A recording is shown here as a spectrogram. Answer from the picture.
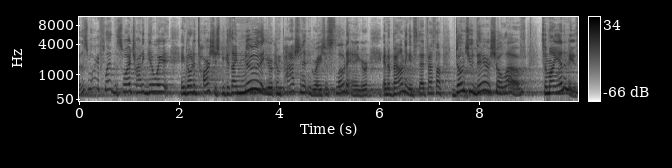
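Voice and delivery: high, loud indignant outcry; angry protest. Acted. Jonah protests God's mercy to his enemies, high and indignant. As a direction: hurl the complaint at God.

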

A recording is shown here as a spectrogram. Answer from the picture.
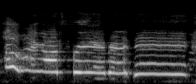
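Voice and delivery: high, loud mock scream of a crowd; imitated club scream. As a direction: squeal it out like an ecstatic club crowd. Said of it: "started, like, screaming".

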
